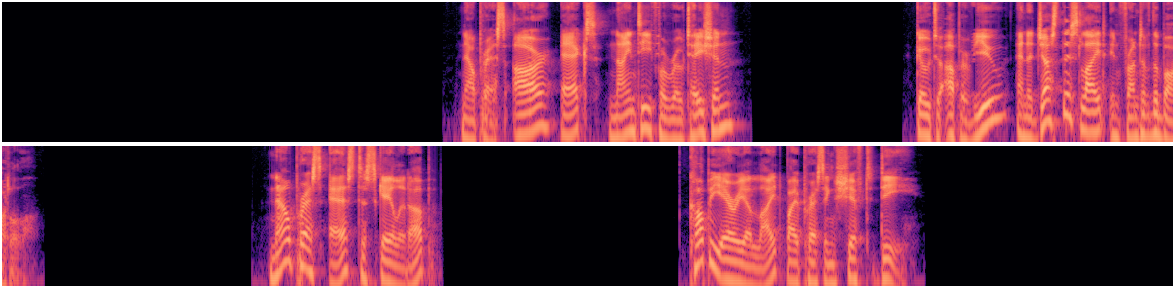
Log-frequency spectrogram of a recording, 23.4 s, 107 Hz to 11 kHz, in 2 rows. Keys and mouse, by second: 4.4 r, 9.4 KP_7, 11.2 g, 16.0 s, 18.8 shift+d, 21.5 r, 22.4 r, 23.2 shift+d.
